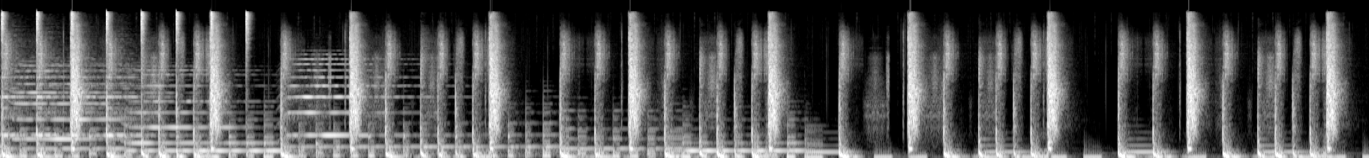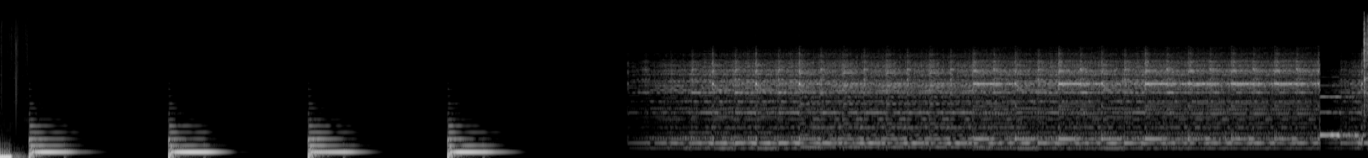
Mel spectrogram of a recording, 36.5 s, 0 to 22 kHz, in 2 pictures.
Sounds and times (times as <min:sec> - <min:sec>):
Sampler: 0:00.0 - 0:10.6.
